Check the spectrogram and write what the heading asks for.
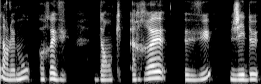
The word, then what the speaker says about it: revue: Donc, le E qu'on va retrouver souvent en fin de mot et qu'on ne prononce pas. C'est le cas du E dans le mot revue. Donc, revue, j'ai deux E.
